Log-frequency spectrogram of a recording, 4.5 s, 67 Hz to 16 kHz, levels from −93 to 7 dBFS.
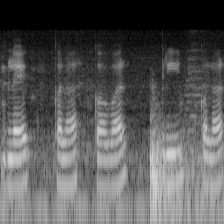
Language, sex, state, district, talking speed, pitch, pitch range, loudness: Hindi, female, Odisha, Sambalpur, 80 wpm, 165 Hz, 115-180 Hz, -19 LUFS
